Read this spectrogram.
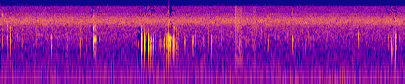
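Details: Stomach noise: scattered soft gurgles and short bubbling bursts of normal stomach rumbling over quiet background hiss; borborygmi.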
